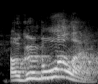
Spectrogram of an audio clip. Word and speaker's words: Ogunbowale: Ogunbowale. Right. All right. I'm losing a syllable in there.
